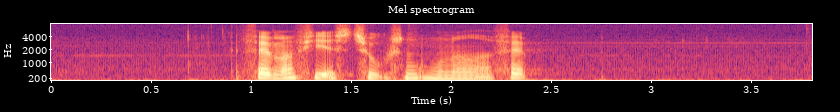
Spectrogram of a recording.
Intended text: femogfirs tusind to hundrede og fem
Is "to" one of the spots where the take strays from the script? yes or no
yes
